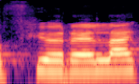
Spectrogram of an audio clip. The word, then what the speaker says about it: Fiorella: with ABA okay so fiorella can you please introduce yourself um first of all I love how you say my name because that's exactly how you should say it's very rare that people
